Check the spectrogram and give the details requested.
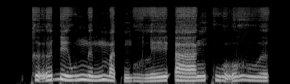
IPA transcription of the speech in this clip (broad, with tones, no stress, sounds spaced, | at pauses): k ə̰ː˧˥ ɗ e˨˦ w n ə˨˦ n m a˨˩ t̚ ŋ o̤˨˩ l e˨˦ ʔ aː˨˦ ŋ k w o̰˧˥ ɣ u˧ ə̯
